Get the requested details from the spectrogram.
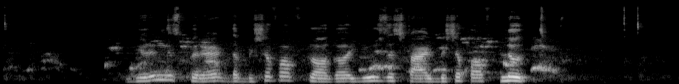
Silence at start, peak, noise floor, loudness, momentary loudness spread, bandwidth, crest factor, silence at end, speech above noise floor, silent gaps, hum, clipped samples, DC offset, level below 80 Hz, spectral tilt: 1.05 s; -2 dBFS; -65 dBFS; -22 LUFS; 26 LU; 15.5 kHz; 20 dB; 1.25 s; 43 dB; none; none; under 0.1%; under 0.1%; -70 dBFS; -6 dB/octave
